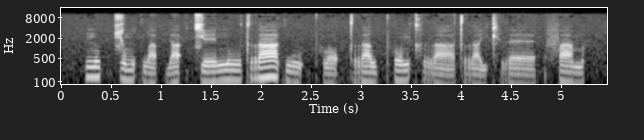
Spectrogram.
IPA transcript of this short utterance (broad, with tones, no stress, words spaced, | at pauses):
nu˥˩k̚t͡ɕo˧m kwa˨˩p̚ja˦˥ʔt͡ɕeː˦˥ nuː˧traː˥˩kwu˨˩ʔ pʰlɔ˨˩ʔtra˧wpʰo˦˥n kʰraː˩˦tra˨˩jkʰrɛː˧ | fa˧m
